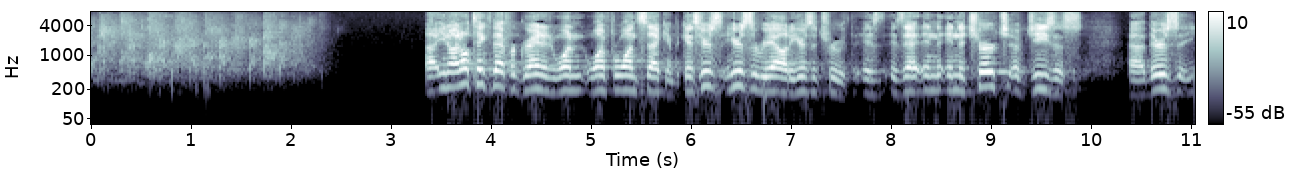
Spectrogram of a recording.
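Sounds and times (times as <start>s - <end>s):
audience clapping: 0.0s - 2.5s
speech: 3.4s - 11.0s.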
